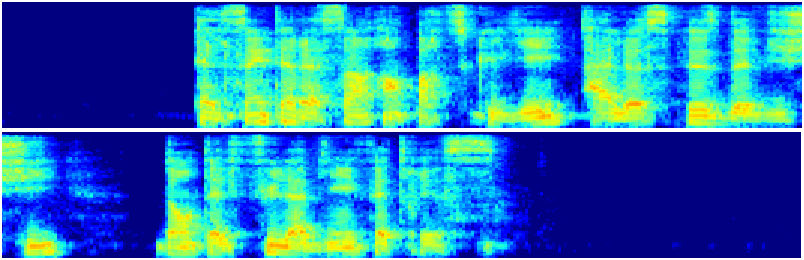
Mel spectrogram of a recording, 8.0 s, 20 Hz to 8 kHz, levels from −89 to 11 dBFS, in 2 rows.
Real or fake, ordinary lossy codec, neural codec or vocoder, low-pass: fake; AAC, 48 kbps; vocoder, 44.1 kHz, 128 mel bands every 512 samples, BigVGAN v2; 7.2 kHz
